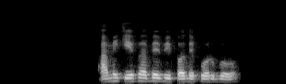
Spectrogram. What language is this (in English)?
Bangla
